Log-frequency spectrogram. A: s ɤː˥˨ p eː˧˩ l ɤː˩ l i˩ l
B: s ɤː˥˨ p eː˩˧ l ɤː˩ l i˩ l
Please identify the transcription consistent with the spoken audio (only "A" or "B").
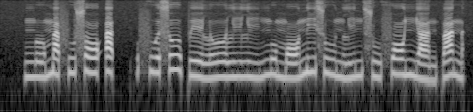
A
